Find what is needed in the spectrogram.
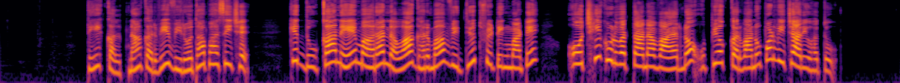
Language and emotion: Gujarati, disgusted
